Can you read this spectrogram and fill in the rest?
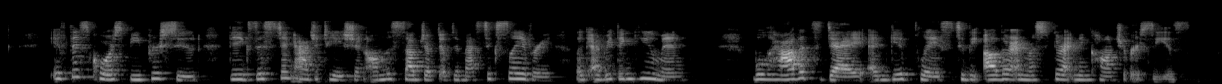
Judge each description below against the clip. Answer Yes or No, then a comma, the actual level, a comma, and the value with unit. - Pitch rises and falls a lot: No, average, 3.3 semitones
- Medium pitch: No, high, 220 Hz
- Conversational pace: Yes, average, 145 wpm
